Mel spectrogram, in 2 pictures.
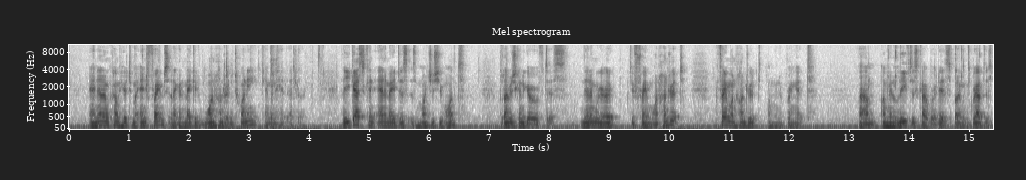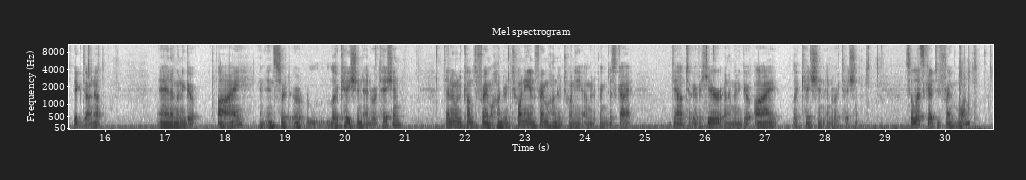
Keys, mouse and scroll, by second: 1.1-13.8 drag, 4.1 Return, 11.5 g, 13.8 right click, 14.8 click, 15.2-21.7 shift+middle drag, 21.7-26.1 drag, 23.6 g, 28.7-29.7 scroll down 2, 30.3 shift+Left.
